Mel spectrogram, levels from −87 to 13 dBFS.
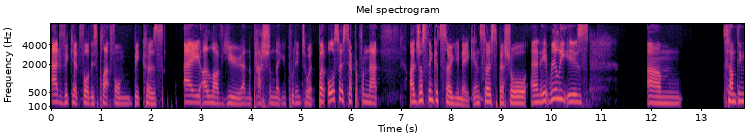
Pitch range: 175-210 Hz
